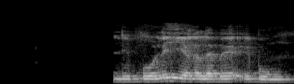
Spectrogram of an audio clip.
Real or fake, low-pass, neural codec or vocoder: real; 7.2 kHz; none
